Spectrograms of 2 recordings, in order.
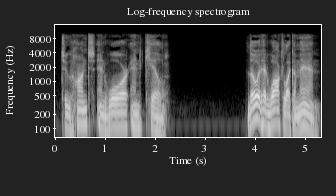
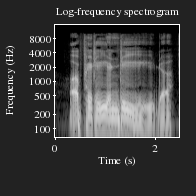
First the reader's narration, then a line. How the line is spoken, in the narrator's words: the monster growled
